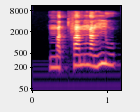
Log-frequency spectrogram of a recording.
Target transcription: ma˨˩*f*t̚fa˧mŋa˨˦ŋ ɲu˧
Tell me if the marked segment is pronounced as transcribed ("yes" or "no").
no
